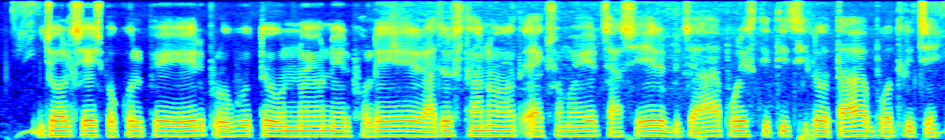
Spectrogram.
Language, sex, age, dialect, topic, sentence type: Bengali, male, 18-24, Rajbangshi, agriculture, statement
